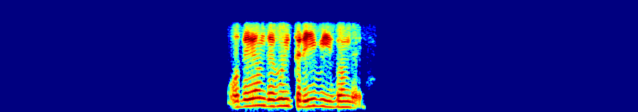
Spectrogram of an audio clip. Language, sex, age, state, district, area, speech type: Dogri, male, 30-45, Jammu and Kashmir, Reasi, rural, conversation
